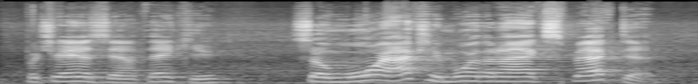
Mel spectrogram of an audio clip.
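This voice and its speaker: Room echo can be heard as a man speaks with ordinary pitch variation. Noticeable background noise runs underneath. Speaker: teacher. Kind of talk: classroom lesson. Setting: classroom. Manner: loud.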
